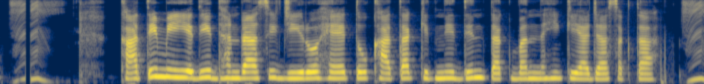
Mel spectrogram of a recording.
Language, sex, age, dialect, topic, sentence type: Hindi, female, 25-30, Garhwali, banking, question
